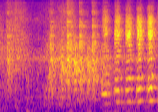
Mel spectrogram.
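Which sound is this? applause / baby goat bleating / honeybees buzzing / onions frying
baby goat bleating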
